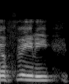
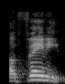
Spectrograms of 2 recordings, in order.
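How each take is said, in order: First: The vowel in the name sounds like E. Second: The vowel in the name sounds like A. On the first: The speaker calls it wrong. "I know there's a temptation to say Afeni" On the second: The speaker calls it right. "Afeni with the A"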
